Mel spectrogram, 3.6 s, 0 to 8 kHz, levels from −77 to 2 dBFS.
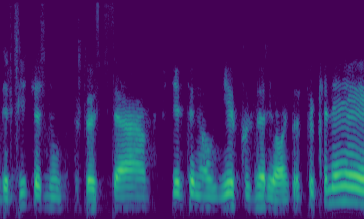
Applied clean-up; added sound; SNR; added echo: neural mask model DeepFilterNet 3.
